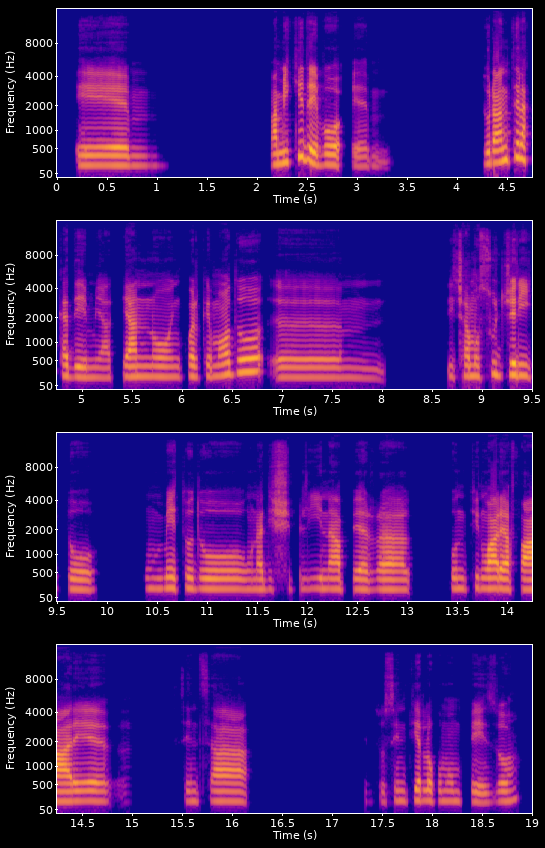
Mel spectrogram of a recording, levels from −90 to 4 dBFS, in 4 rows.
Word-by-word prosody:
Ehm 180 -1 -1 1.1
ma 195 - +4
mi 220 +3 +2
chiedevo, 210 - +4
ehm, 80 - -14 0.9
durante 230 +8 +4
l'accademia 185 -9 -1
ti 170 +3 -13
hanno 190 0 0
in 185 -1 -12
qualche 195 +1 -3
modo, 260 +7 +3
ehm, 175 -2 -7 0.6
diciamo 195 +1 -4
suggerito 195 -4 0 0.4
un 190 0 -13
metodo, 190 -2 -3
una 180 0 -6
disciplina 185 +1 -5
per 180 -1 -2 0.4
continuare 195 0 +3
a 185 - +6
fare, 180 0 +4
uhm, 155 - -36 0.5
senza 180 -1 -2 1.2
penso 170 -1 -25
sentirlo 185 +2 -5
come 185 0 -13
un 180 0 -12
peso? 175 +3 -8
185 Hz, 95 wpm, -20 LUFS, 175-195 Hz, 1.2 s, a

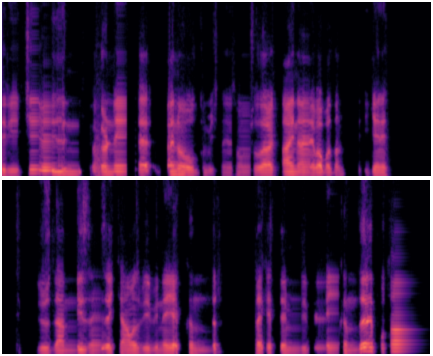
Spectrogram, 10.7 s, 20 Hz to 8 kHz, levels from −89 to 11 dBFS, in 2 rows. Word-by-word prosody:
için 160 +9 -3
verilen 130 -3 +2 0.2
örnek 130 0 +1
de 110 - +3 0.2
ben 130 0 +5
olduğum 110 -4 0
için, 105 +5 -19
hani, 110 0 -14
sonuç 115 -1 -14
olarak 115 -1 +3
aynı 130 -2 +4
anne 115 -1 +2
babadan 110 +4 +1 0.3
genetik 115 -3 -1 0.9
düzlemdeyiz. 110 +2 -2
Hani, 110 0 -5
zekâmız 115 0 0
birbirine 115 0 -3
yakındır, 115 +2 -1 0.4
hareketlerimiz 110 0 -3
birbirine 105 -1 -7
yakındır. 120 +10 +4
Bu 160 - -10
tamamen 165 0 +1
115 Hz, 135 wpm, -26 LUFS, 110-130 Hz, 0.9 s, ben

